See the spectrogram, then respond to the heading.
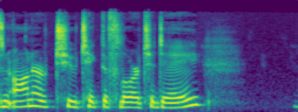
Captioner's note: speaking French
